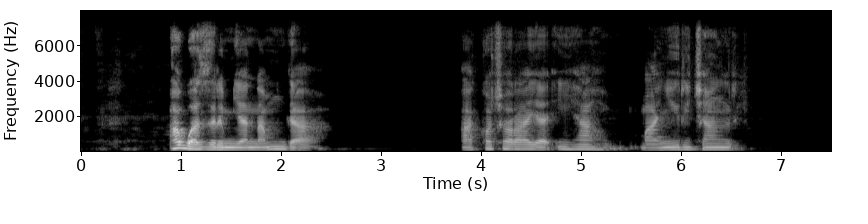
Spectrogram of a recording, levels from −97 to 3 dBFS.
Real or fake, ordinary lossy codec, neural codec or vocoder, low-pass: real; none; none; 7.2 kHz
